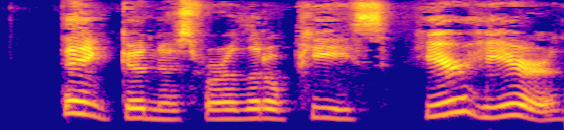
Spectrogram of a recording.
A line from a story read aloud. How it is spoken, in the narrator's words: laughed Miss Maynard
